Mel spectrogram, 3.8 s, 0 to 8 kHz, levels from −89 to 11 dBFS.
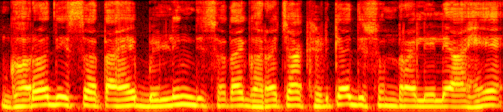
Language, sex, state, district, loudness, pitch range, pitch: Marathi, male, Maharashtra, Solapur, -13 LUFS, 165-190 Hz, 175 Hz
